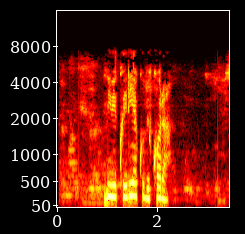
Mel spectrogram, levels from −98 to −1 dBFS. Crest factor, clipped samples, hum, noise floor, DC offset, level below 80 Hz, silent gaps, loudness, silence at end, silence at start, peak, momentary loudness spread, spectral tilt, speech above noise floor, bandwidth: 16 dB; under 0.1%; none; -47 dBFS; under 0.1%; -48 dBFS; none; -14 LUFS; 0 s; 0.2 s; 0 dBFS; 24 LU; -7.5 dB/octave; 33 dB; 7.4 kHz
